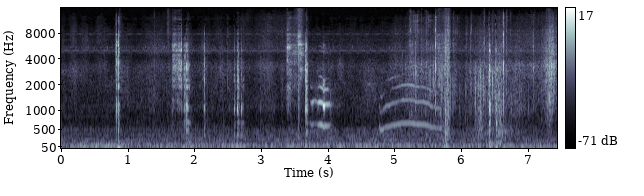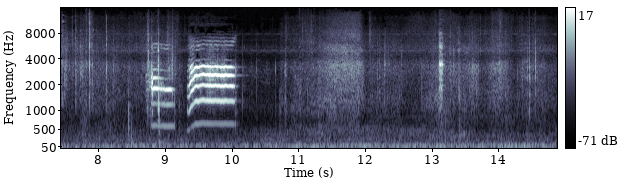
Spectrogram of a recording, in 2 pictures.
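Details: Chatty stray cat being petted in a shopping street with no people around: soft brief chirps, then descending and arched meows, ending in a louder drawn-out meow, amid rustling and low hum.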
